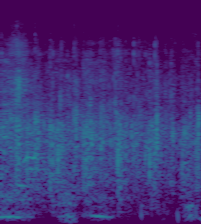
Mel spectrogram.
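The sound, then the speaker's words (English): An audience claps steadily, producing a dense, even wash of crackling applause that holds at a constant level throughout, with a faint murmur of voices mixed underneath. “Oh, somebody clap because God still has a plan.”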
